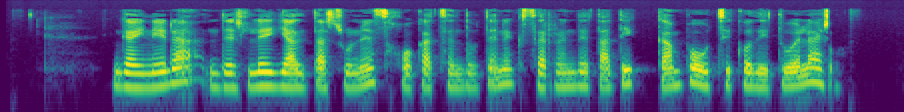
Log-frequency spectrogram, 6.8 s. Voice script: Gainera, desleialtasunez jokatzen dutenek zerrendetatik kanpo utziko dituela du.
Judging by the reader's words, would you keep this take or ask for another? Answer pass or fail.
pass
